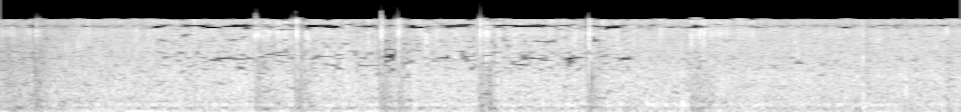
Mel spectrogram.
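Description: Heavy rain falling steadily, with a few sharper drop hits close by.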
